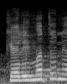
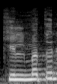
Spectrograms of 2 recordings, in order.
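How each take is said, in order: First: A vowel is heard between the L and M. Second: No vowel is heard between the L and M. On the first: "ഇങ്ങനെ രണ്ട് ഉച്ചാരണമുണ്ട്" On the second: "കിൽമത്തുൻ എന്നും പറയും"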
